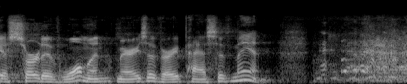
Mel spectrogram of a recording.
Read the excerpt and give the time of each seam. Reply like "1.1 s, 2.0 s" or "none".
1.1 s, 3.1 s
